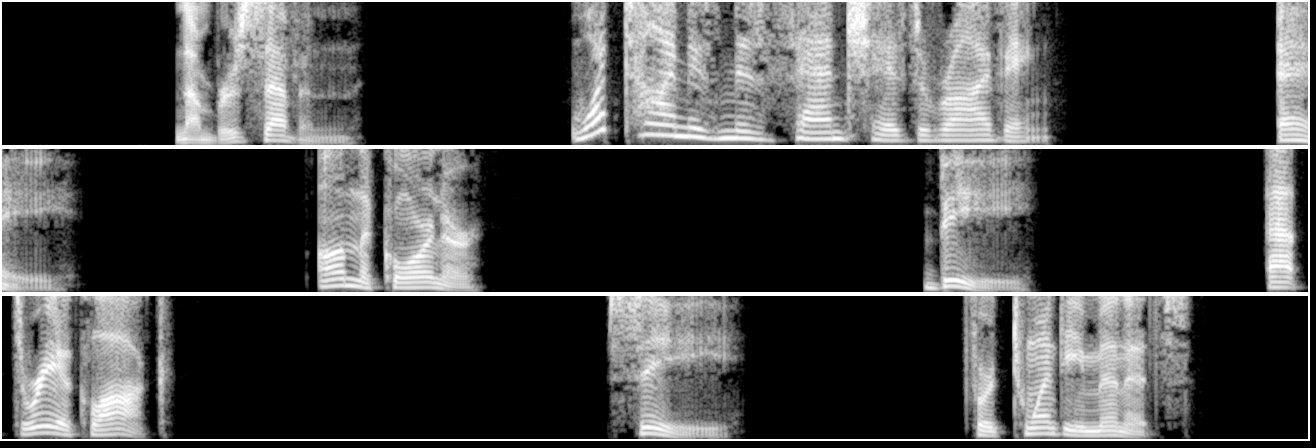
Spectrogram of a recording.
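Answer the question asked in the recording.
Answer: B: At 3 o'clock.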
